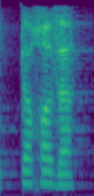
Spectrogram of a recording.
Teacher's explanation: ولاحظ كيف جاء حرف الخاء المفخم متوسطا بين حرفين مرققين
